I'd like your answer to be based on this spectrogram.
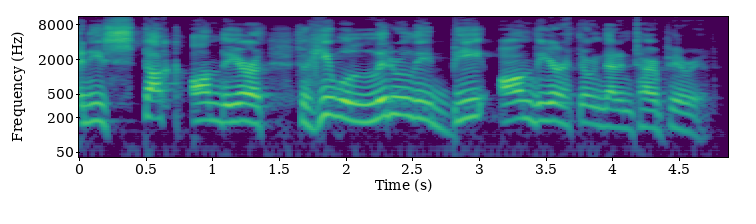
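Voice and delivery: normal talking voice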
